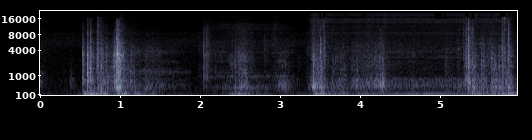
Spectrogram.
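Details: 1983 Ferguson 3V32 (JVC HR7655) VHS deck after new loading belts and reset springs: the motor whirs and the mechanism clunks through its steps evenly with no stall midway. Normal cassette loading.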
